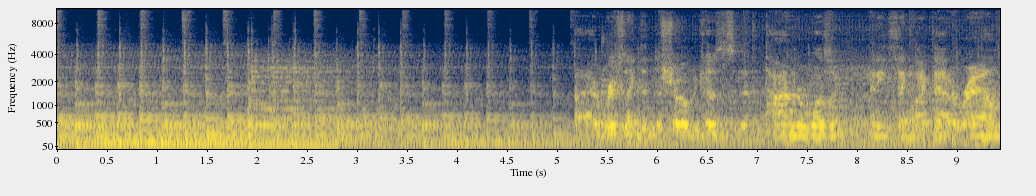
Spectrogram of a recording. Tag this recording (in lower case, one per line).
speech
music
vehicle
